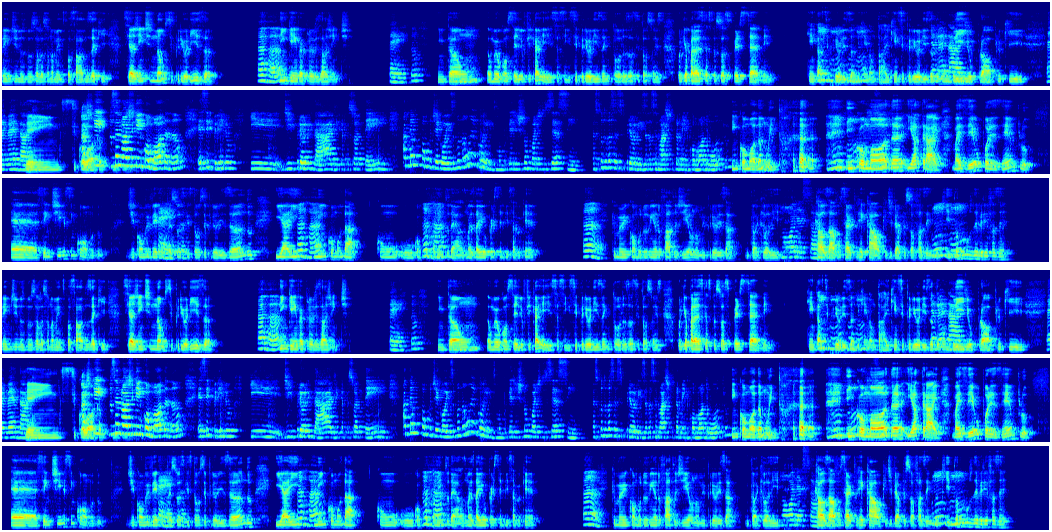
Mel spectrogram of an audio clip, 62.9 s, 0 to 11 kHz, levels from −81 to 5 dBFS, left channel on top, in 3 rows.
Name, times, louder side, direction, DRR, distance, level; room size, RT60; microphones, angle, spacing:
voice 1, 0.0-4.2 5.5-6.9 8.7-15.4 16.1-16.4 16.7-20.8 21.4-22.8 35.6-43.9 44.4-47.9 48.2-49.0 49.4-52.6 54.2-56.6 56.9-57.5 58.2-62.0, right 2 dB, 30° right, 3 dB, 2.0 m, -32 dB
voice 2, 5.1-5.6 7.7-8.3 9.0-9.5 16.3-17.3 18.6-19.4 20.9-21.7 22.5-25.7 25.9-32.5 32.8-35.5 37.5-38.9 45.0-45.6 47.8-48.4 50.3-50.8 53.5-53.9 57.5-58.3 60.5-61.2, right 1 dB, 10° right, -2 dB, 6.6 m, -37 dB
21.0 x 7.8 x 3.9 m, 0.36 s
head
